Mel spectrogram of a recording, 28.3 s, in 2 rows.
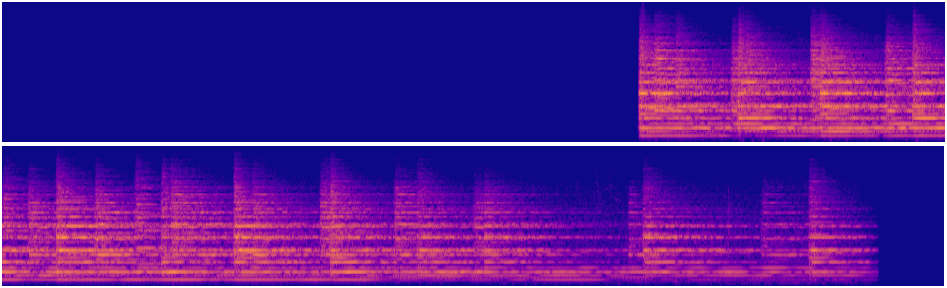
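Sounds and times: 
bells ringing: 0:09.6 - 0:27.3.

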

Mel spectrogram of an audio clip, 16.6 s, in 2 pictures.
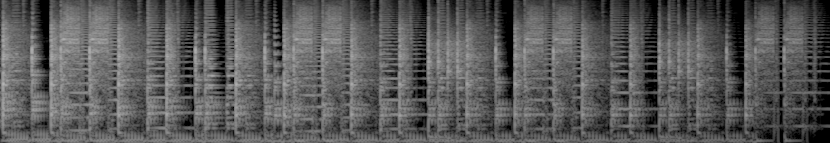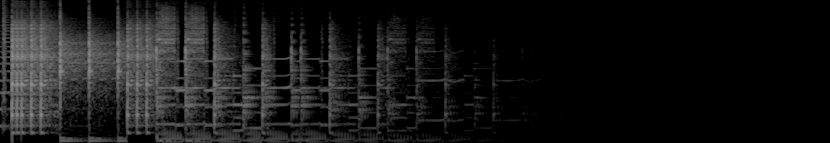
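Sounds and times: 
FM synth: 0:00.0 - 0:07.9, 0:09.9 - 0:13.4.

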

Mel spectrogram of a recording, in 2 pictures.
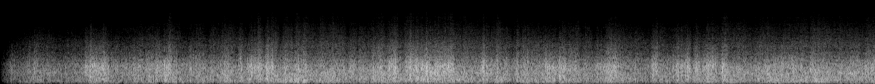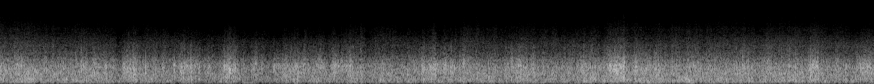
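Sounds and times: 
city wind: 0:00.0 - 0:17.4.

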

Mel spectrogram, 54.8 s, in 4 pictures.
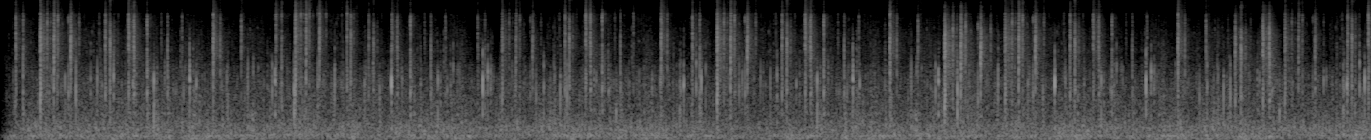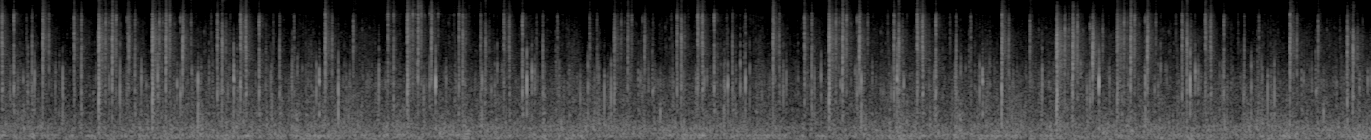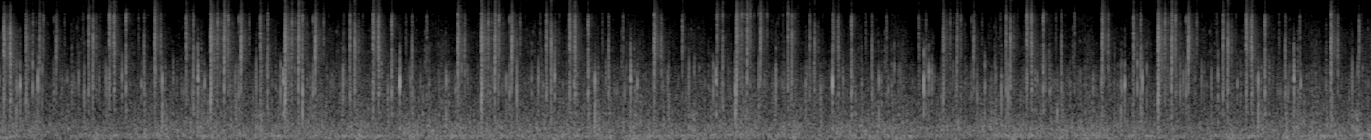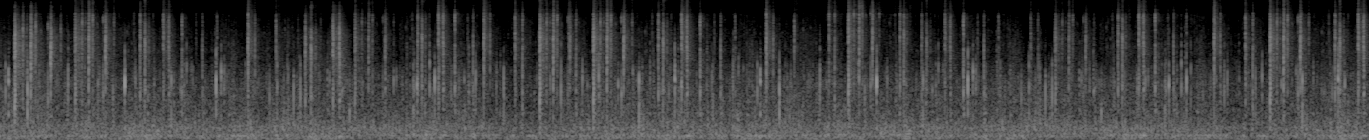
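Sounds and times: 
bonfire: 0:00.0 - 0:54.8.

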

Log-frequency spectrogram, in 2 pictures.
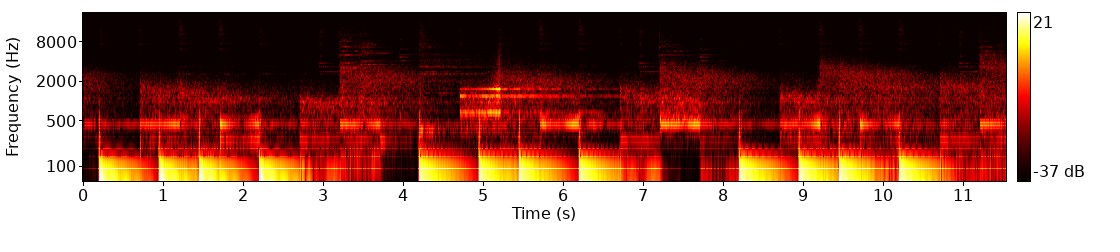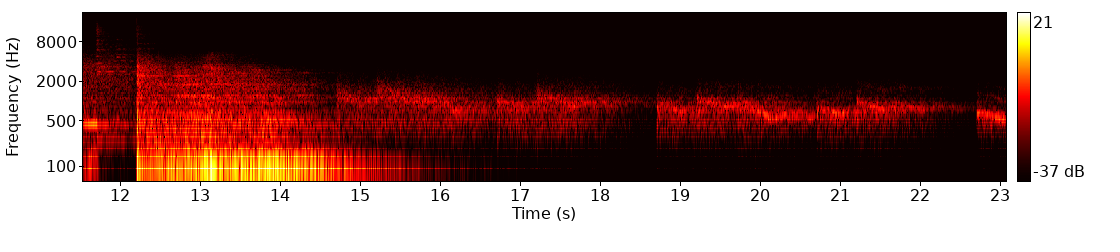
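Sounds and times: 
drums: 0:00.0 - 0:18.0.

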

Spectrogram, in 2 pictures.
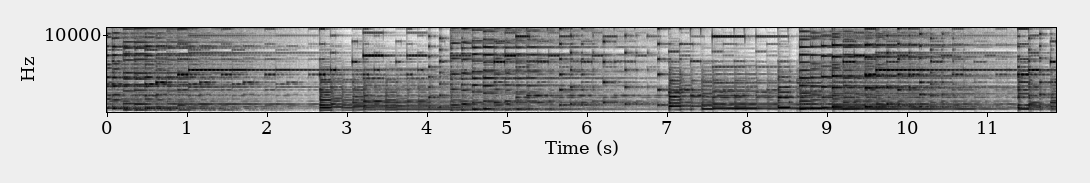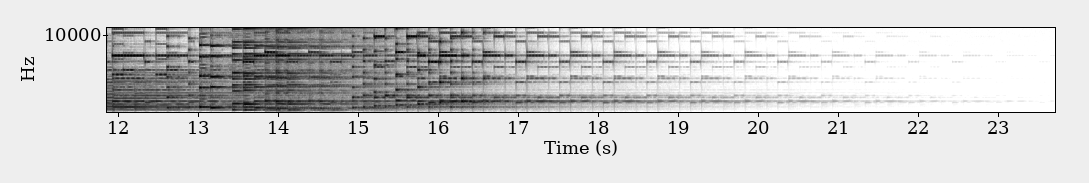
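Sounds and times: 
synths at 110 bpm: 0:00.0 - 0:15.6.

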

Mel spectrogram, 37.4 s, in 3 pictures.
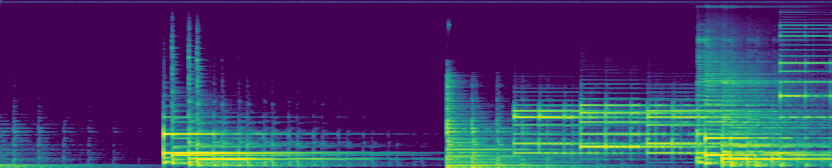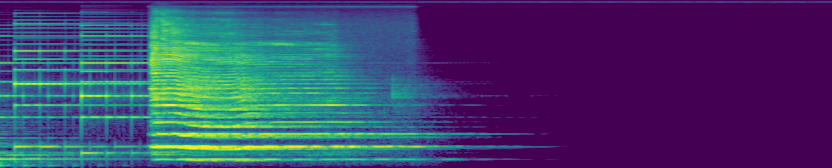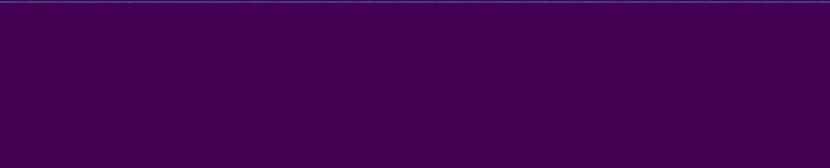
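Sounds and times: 
synthesizers: 0:02.5 - 0:05.7, 0:07.7 - 0:19.2.

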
